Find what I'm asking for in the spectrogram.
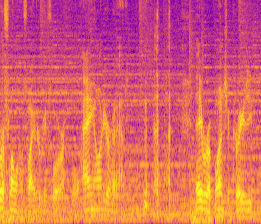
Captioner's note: laughs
